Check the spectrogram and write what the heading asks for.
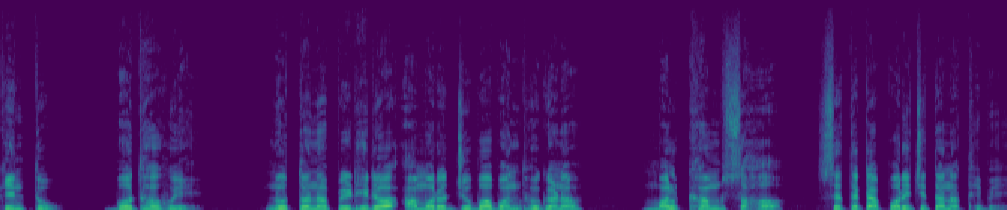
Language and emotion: Odia, neutral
